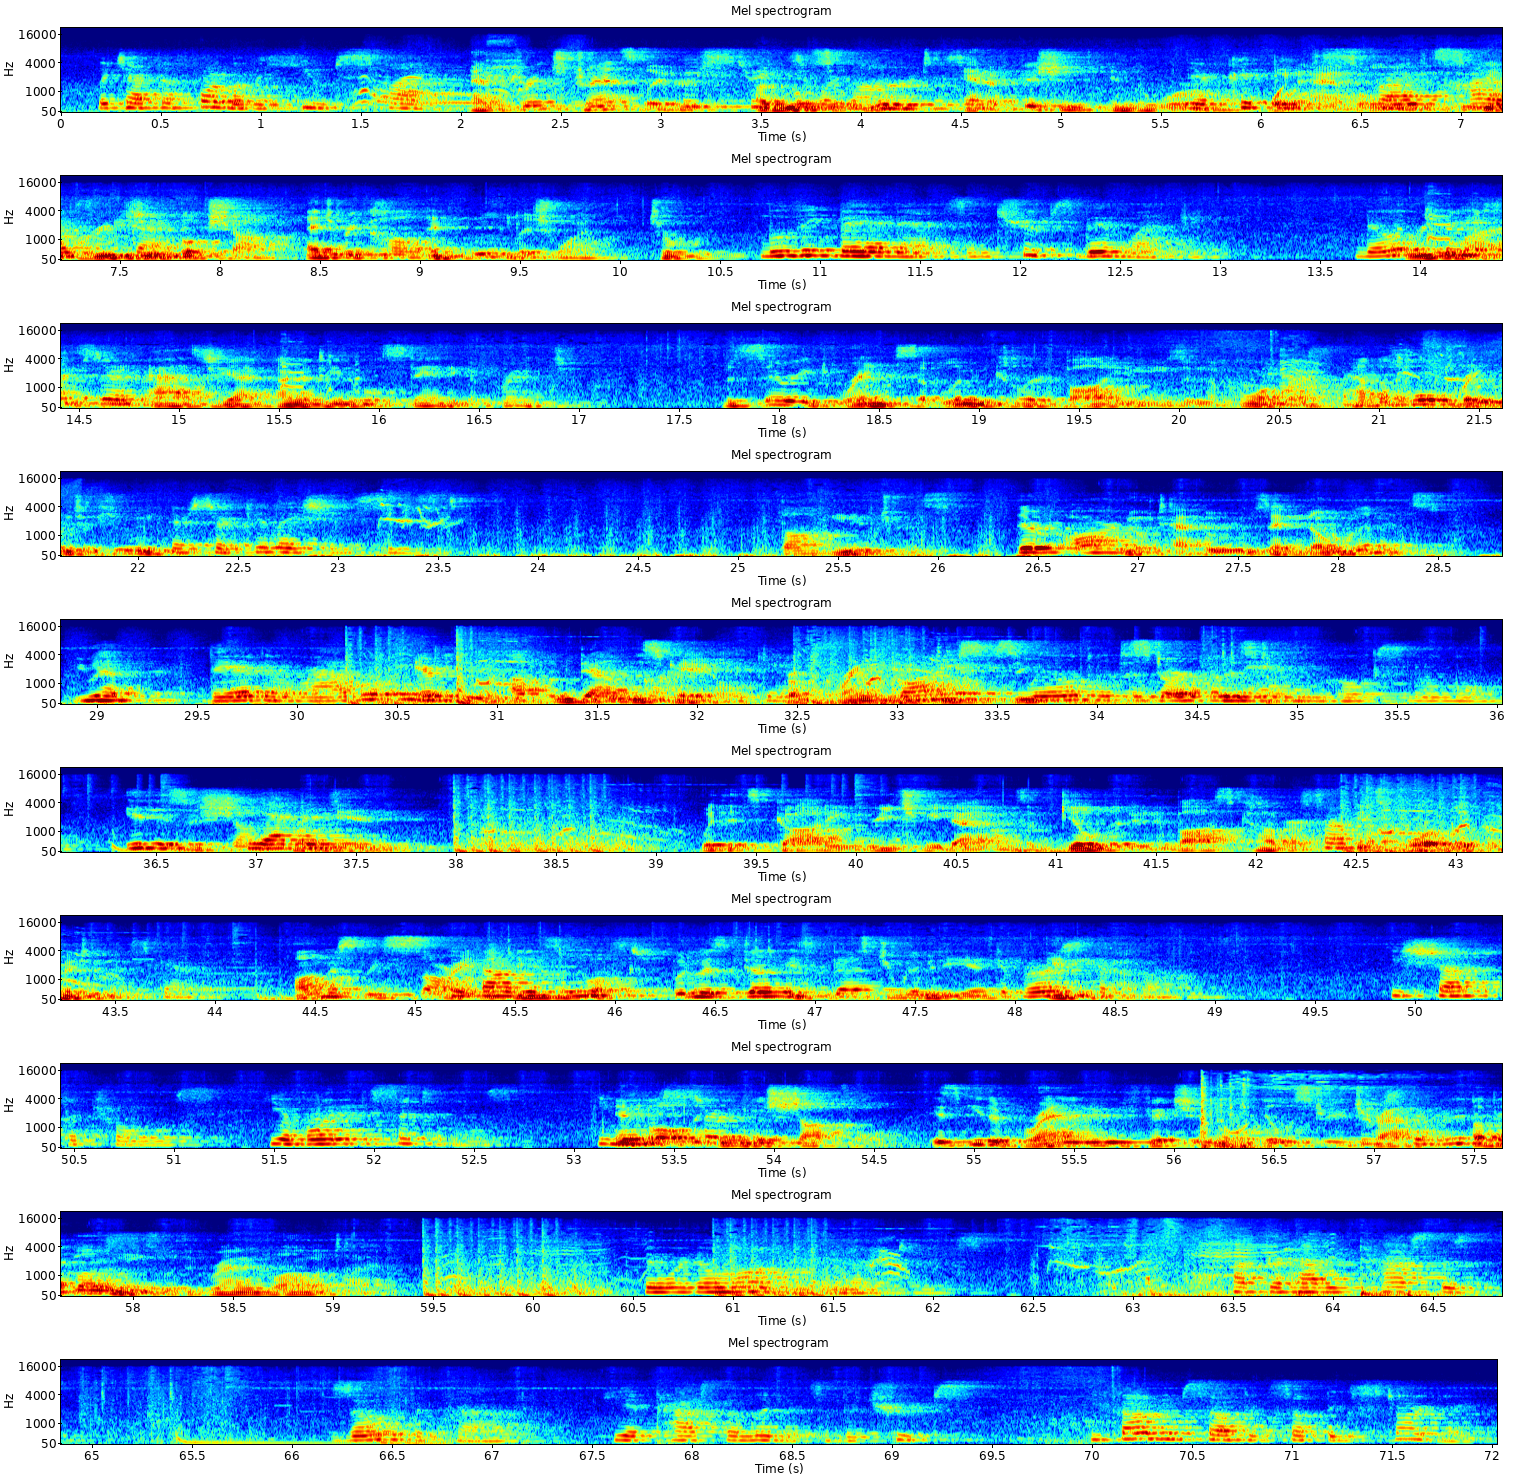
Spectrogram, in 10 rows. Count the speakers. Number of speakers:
2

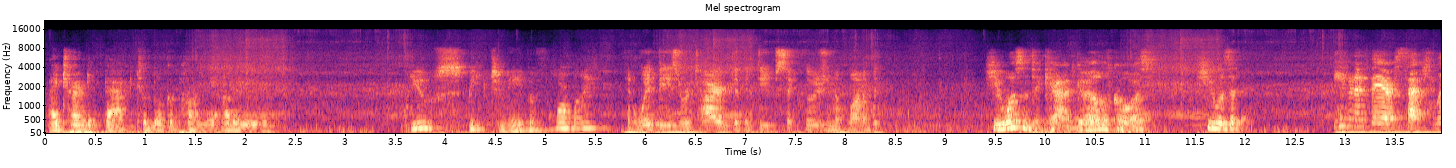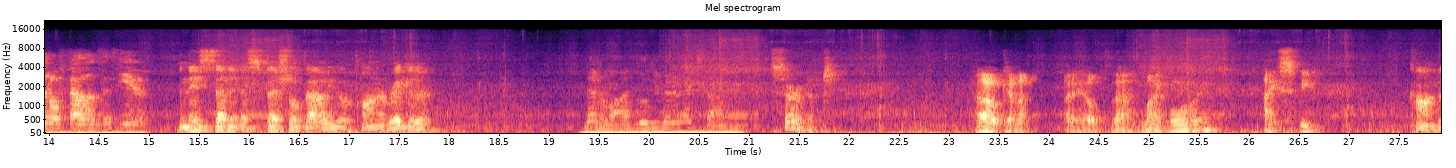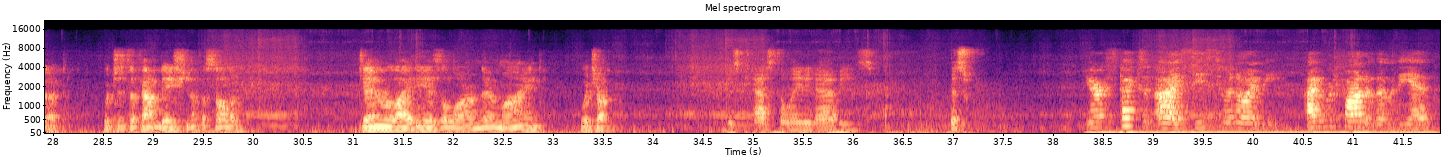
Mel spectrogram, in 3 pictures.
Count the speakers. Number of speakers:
7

